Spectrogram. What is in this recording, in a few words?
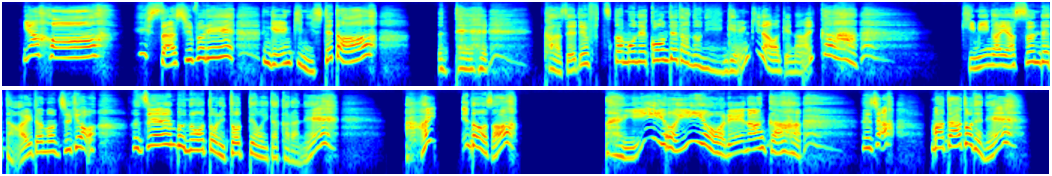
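cheerful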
